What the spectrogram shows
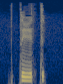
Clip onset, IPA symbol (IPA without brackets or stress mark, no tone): t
